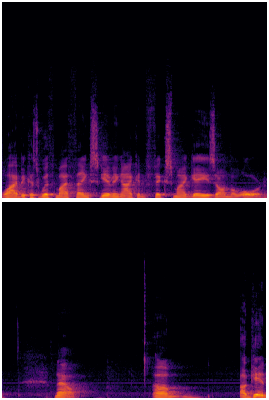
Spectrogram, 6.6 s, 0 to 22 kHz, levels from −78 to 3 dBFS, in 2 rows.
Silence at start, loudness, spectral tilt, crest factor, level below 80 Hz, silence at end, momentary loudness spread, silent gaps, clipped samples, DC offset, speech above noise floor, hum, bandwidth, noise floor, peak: 0 s; -25 LUFS; -6.5 dB/octave; 18 dB; -66 dBFS; 0 s; 16 LU; none; under 0.1%; under 0.1%; 32 dB; none; 13.5 kHz; -55 dBFS; -8 dBFS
